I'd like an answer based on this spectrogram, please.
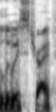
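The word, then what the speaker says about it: Louis-Dreyfus: you know that uh julia lewis strife is right that's how you say it i always say louis julia louie okay she you know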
